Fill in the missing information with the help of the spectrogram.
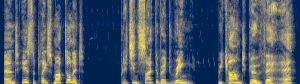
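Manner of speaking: high-pitched, resourceful schoolboy; eager schoolboy character. Acted. Wilfrid's lines in the story.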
